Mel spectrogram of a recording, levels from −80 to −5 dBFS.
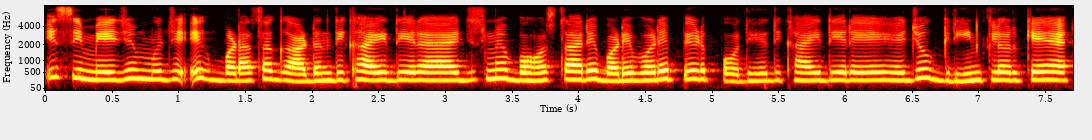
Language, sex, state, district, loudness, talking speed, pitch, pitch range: Hindi, female, Punjab, Fazilka, -17 LUFS, 215 wpm, 250 Hz, 245-275 Hz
